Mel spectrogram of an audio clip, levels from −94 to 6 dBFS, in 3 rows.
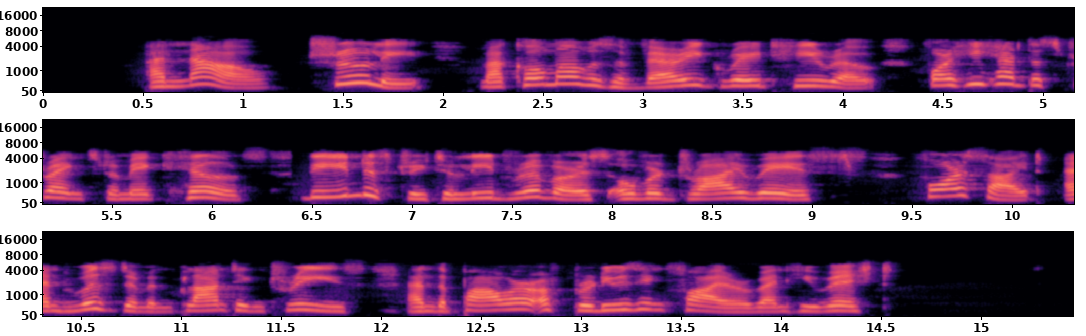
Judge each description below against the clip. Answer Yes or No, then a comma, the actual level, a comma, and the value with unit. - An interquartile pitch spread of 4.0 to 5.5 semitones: Yes, average, 5.2 semitones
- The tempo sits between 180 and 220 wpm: No, average, 155 wpm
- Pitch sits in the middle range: No, high, 210 Hz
